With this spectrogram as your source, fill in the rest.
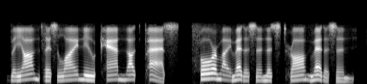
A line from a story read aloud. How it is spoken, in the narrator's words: he cried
